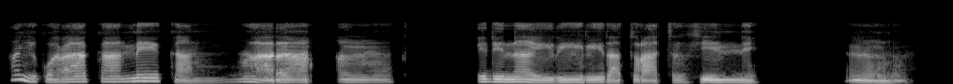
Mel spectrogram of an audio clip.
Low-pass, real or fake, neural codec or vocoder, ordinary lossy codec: 7.2 kHz; fake; codec, 32 kHz, 1.9 kbps, SNAC; none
